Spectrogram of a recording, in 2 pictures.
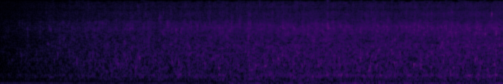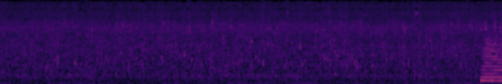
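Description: Water splashing and trickling, a steady rushing that fades in over the first second or two. Music starts suddenly just before the end.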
